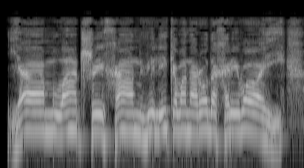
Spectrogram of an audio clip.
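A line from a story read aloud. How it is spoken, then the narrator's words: Proud shout. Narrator (Russian): выкрикнул подханок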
